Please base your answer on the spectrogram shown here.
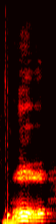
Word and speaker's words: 뭐: Another confusion many Korean learners have is that 뭐 does not really sound like M, but more like B.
